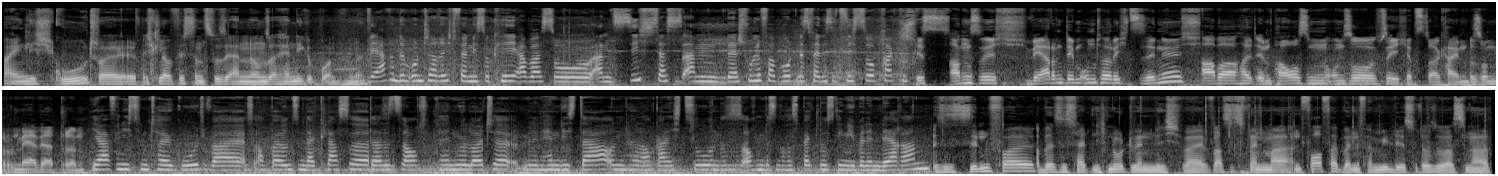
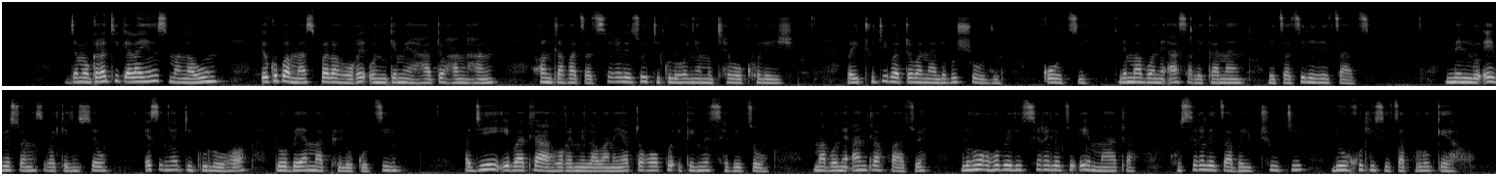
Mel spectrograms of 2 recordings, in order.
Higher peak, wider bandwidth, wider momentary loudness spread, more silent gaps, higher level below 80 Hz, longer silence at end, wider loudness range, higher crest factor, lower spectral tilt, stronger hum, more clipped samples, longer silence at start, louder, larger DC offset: about the same, -8 dBFS vs -10 dBFS; about the same, 16.5 kHz vs 15 kHz; second, 3 LU vs 10 LU; neither; first, -34 dBFS vs -62 dBFS; second, 0.05 s vs 0.25 s; second, 1 LU vs 4 LU; second, 10 dB vs 18 dB; second, -4.5 dB/octave vs -6 dB/octave; neither; neither; second, 0 s vs 0.65 s; first, -19 LUFS vs -29 LUFS; neither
